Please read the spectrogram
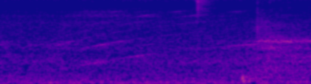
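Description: Near silence: room tone, with a few very faint, short rising whistles.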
